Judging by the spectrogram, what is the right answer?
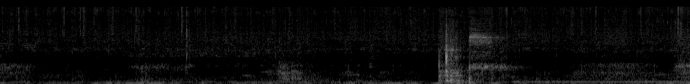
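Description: Pot of water boiling on an electric stove under a glass measuring cup of melting candle wax, giving a steady sizzling hiss. A brief knock about four and a half seconds in.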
